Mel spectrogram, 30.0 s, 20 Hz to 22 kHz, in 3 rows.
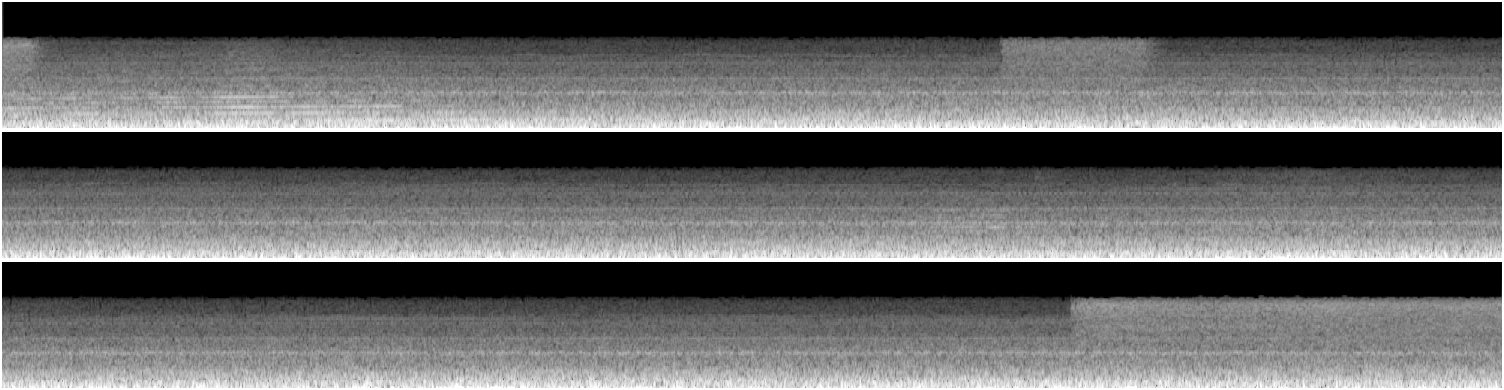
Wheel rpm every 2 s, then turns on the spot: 0, 0, 0, 0, 0, 0, 0, 0, 0, 0, 0, 0, 0, 0, 0.
none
